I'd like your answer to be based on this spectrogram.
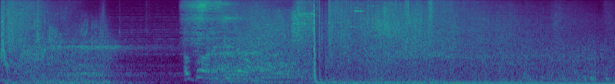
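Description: A Confringo spell blasts in Hogwarts Legacy, a loud booming explosion with a whooshing burst, then a sharp crack and a lingering low rumble under steady game noise.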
